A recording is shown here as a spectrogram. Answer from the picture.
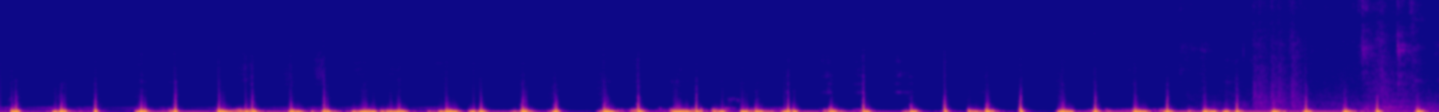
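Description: Heartbeat-style sound effect on the soundtrack: a fast, regular run of low thumps, about three to four a second, with a faint steady hum under the first few seconds.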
